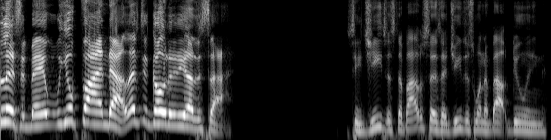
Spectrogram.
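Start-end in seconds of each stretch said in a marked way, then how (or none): 0.0-2.9 high, loud, insistent reply; playacted exasperated leader; mock impatient brush-off. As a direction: brush off the question and move them along. Voices Jesus brushing off the question.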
